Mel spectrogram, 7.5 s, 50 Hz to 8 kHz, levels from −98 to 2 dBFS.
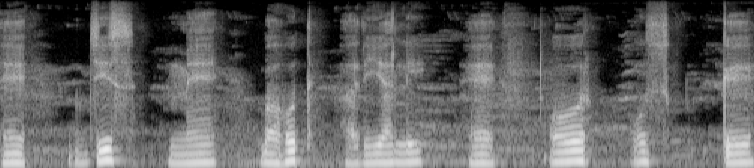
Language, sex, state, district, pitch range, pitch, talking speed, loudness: Hindi, male, Rajasthan, Bikaner, 115-135 Hz, 120 Hz, 80 wpm, -18 LUFS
